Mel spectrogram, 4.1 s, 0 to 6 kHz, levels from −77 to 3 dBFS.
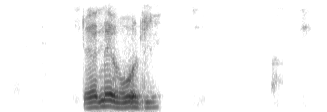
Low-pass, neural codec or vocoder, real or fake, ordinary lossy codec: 5.4 kHz; codec, 16 kHz, 8 kbps, FunCodec, trained on LibriTTS, 25 frames a second; fake; Opus, 16 kbps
